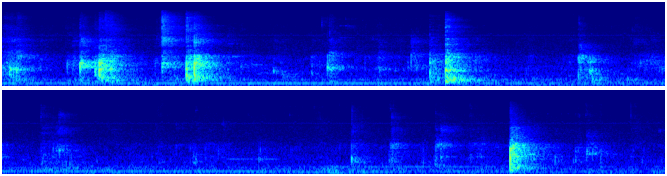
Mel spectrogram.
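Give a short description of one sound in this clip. A dog barks and whines close by.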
